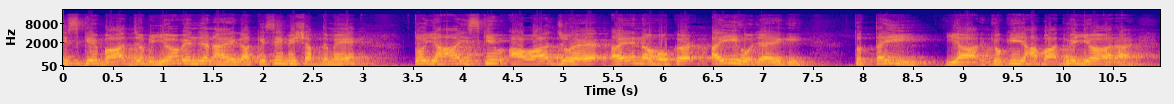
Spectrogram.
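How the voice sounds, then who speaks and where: A man teaching a spelling lesson, slowly repeating each word to show how it is said. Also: high-pitched, roomy sound. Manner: slow, careful, repeats words to show pronunciation. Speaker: Hindi grammar teacher.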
